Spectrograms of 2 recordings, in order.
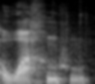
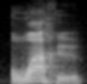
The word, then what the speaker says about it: Oahu: let's pull that up let's find it so Oahu or as Matthew likes to call it a wahoo um so here's a problem with that like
